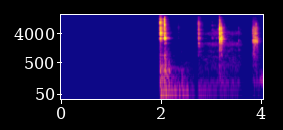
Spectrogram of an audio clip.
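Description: Silence for about two seconds, then a sharp click and a few lighter clicks and rattles: a battery being seated in a box mod and the mod's battery door being fitted back on.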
